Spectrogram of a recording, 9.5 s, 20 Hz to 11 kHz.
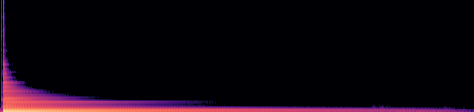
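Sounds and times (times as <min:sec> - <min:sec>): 
ostinato bass: 0:00.0 - 0:05.6.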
